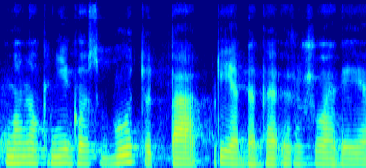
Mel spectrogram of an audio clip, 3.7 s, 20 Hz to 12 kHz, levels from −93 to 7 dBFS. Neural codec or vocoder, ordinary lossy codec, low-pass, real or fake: codec, 44.1 kHz, 2.6 kbps, SNAC; Opus, 24 kbps; 10.8 kHz; fake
